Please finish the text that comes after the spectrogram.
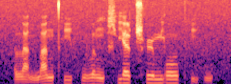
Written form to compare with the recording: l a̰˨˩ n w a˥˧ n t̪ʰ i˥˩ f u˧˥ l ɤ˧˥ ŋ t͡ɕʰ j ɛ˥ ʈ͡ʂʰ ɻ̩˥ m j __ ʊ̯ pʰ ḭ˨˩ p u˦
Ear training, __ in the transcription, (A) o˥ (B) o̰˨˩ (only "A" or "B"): A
